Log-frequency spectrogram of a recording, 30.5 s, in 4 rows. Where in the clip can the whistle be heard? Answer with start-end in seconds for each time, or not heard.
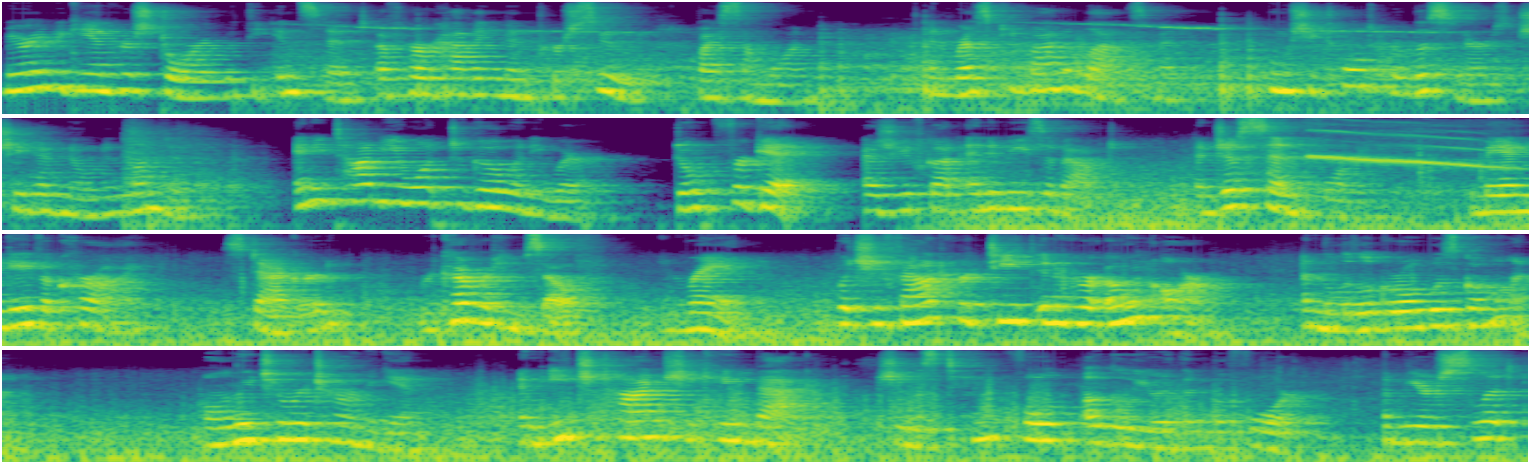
14.2-15.3.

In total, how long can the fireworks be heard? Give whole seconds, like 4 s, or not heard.
8 s.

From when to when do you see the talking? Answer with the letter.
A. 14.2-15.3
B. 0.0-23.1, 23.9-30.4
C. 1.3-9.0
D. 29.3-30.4
B.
